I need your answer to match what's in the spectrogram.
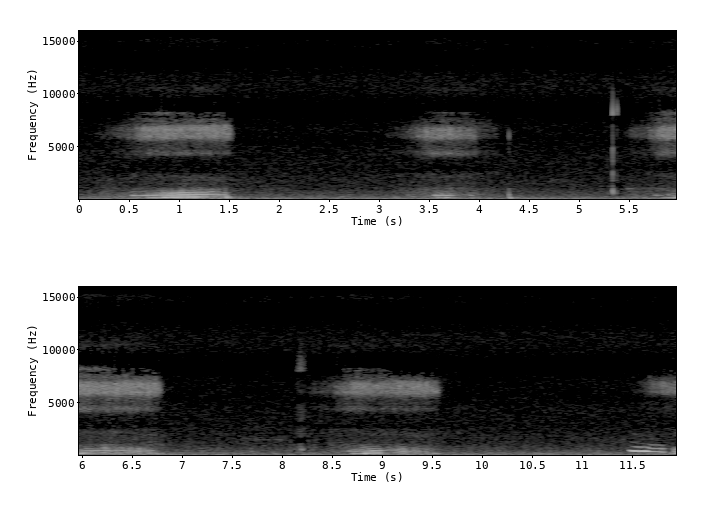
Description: Our male Maine Coon cat snoring, is one of the sweetest sounds in the world.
